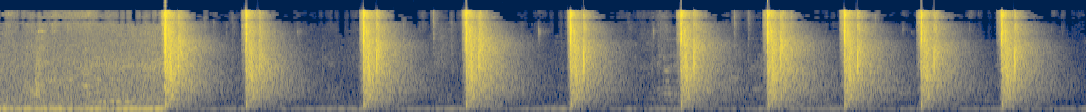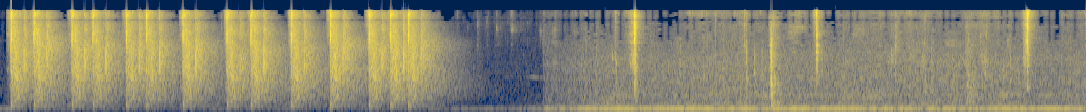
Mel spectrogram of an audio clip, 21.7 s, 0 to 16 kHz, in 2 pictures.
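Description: Smith & Wesson M&P 15-22 semi-automatic .22 LR rifle firing, each crack ringing briefly in an indoor range. About ten shots come roughly a second apart, then a quicker run of about a dozen at two or three a second. A steady low hum comes before and after the string, with a few fainter shots near the end.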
